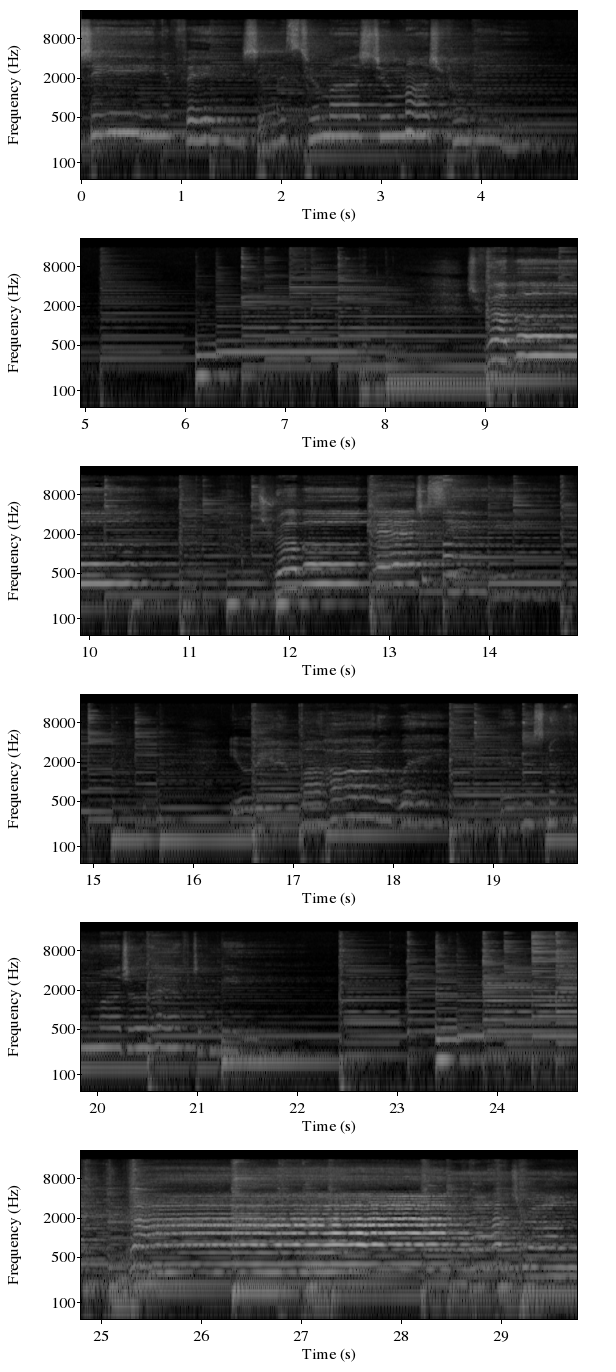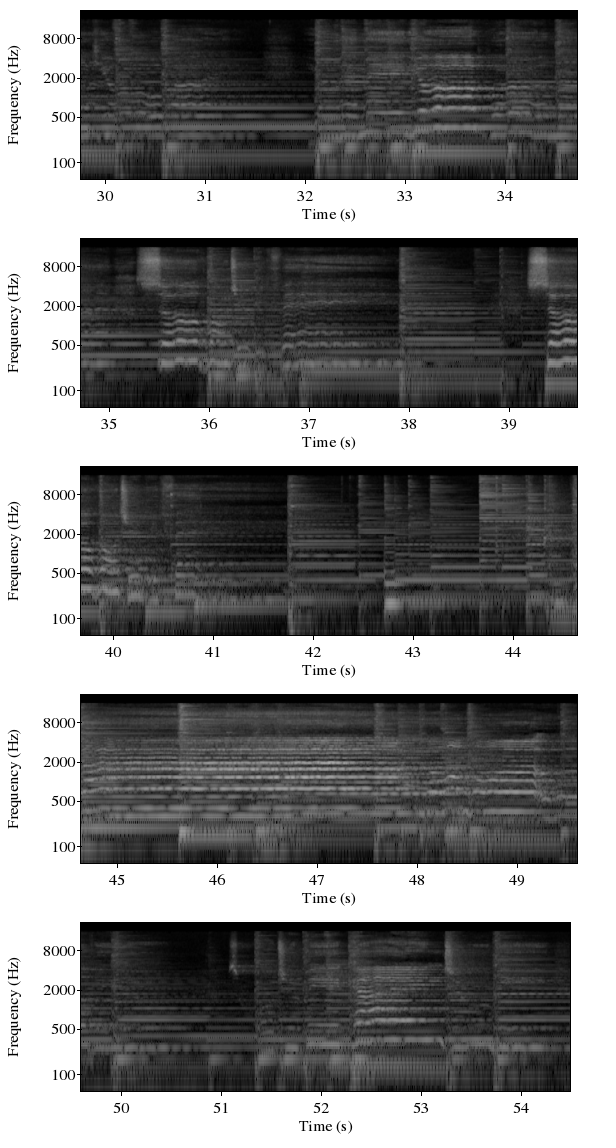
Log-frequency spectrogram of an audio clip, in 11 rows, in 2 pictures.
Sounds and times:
Music: 0.0s - 54.4s.

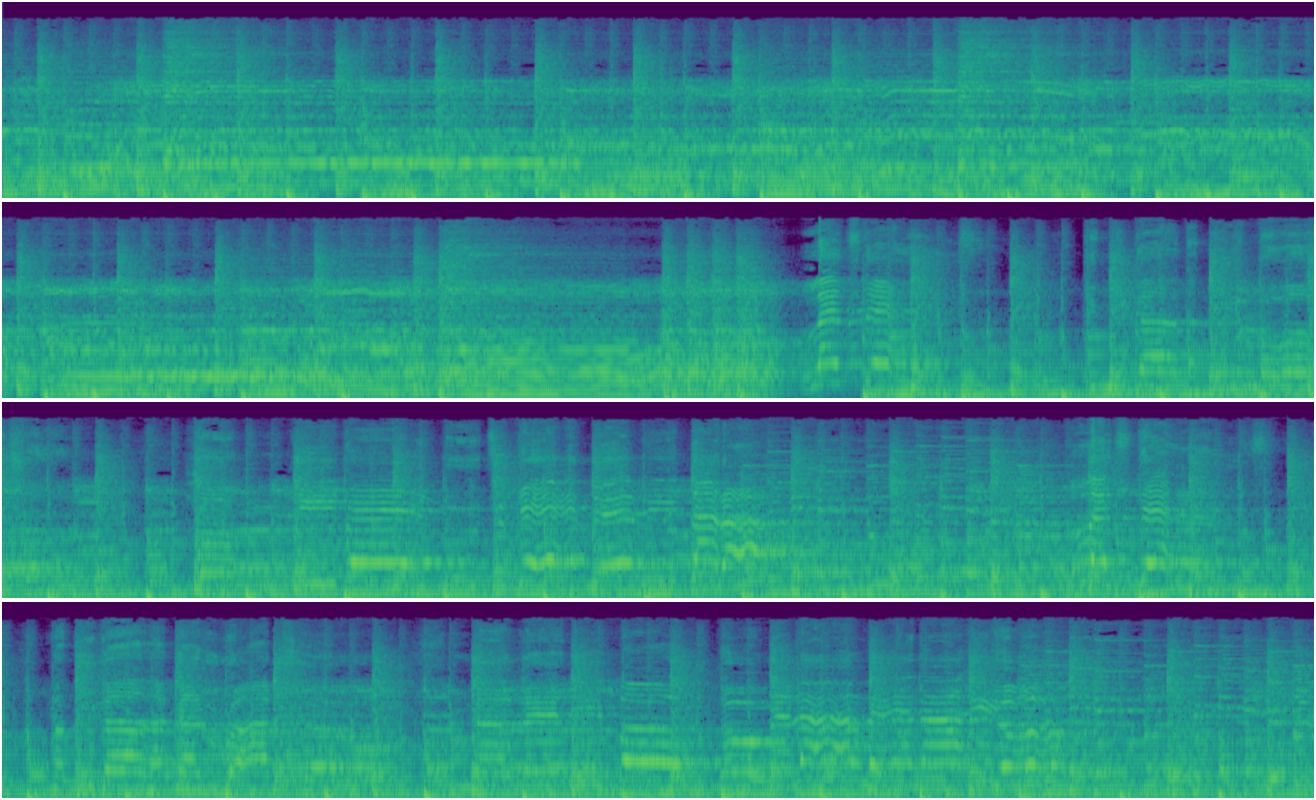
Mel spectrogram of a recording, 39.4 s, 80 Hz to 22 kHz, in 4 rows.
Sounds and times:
Pop music: 0.0s - 39.3s.

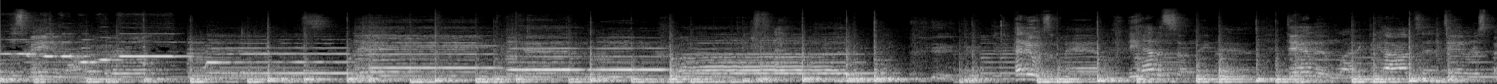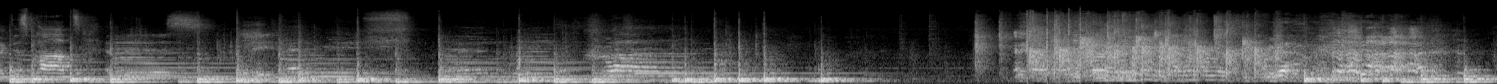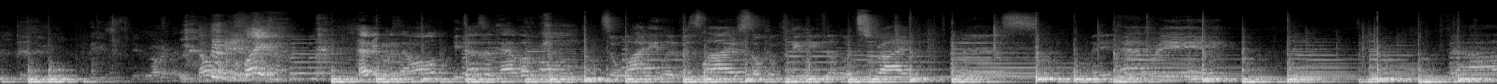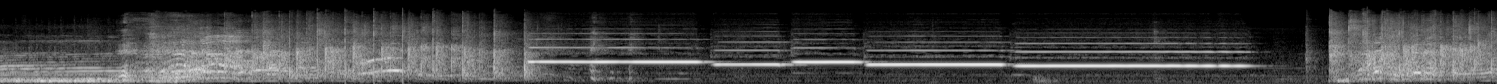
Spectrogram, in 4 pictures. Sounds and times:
Musical instrument: 0.0s - 24.7s, 32.0s - 47.2s, 49.9s - 58.0s.

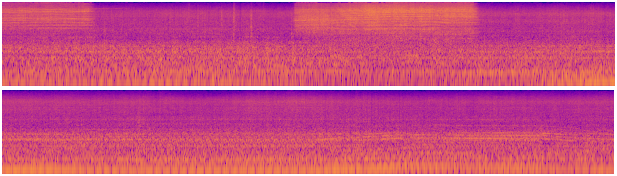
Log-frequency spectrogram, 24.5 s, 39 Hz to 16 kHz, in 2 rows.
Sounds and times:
Railroad car, train wagon: 0.0s - 24.5s
Train: 0.0s - 24.5s.

